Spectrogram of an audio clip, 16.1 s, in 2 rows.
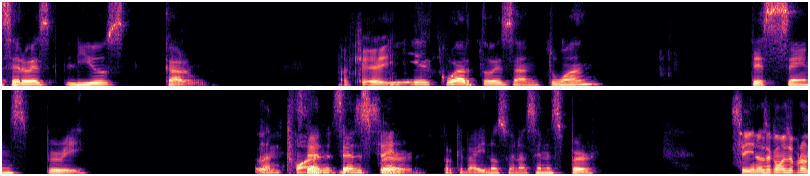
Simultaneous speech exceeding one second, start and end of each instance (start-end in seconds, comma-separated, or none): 10.7-12.1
